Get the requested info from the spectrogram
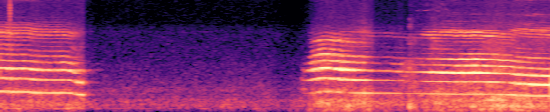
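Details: A black cat asks for the door to be opened with a short falling meow, a two-second pause, then a long, strong, slightly wavering meow lasting over two seconds.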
